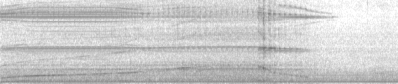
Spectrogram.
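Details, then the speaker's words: DIY-kit AC inverter driving an AC induction motor/generator, throttle backed off from maximum rpm: smooth electric whine with high inverter tone sliding down as speed drops; motor runs even and healthy. "so right now it's going maximum rpm so I can change change the loves change change the speed"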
